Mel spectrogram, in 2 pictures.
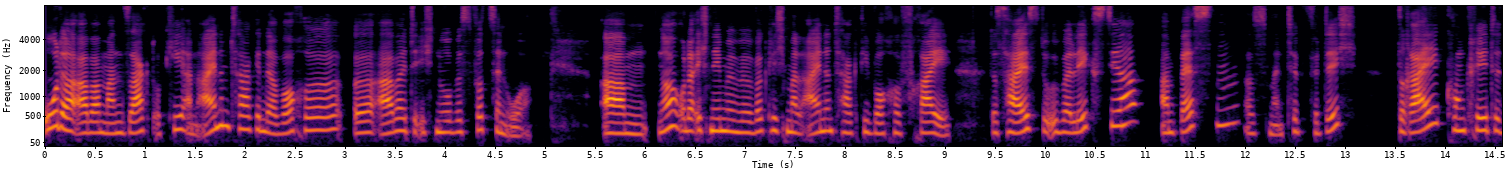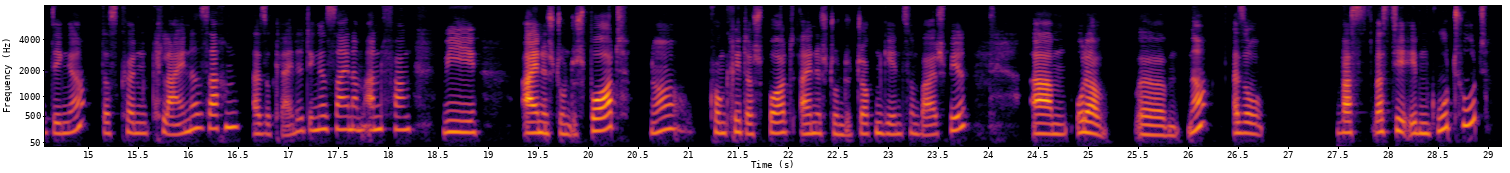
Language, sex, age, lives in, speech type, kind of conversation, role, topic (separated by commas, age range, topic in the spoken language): German, female, 35-39, Germany, conversation, advice, advisor, Wie setze ich klare Grenzen, um mich wirklich zu erholen, ohne Schuldgefühle zu haben?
